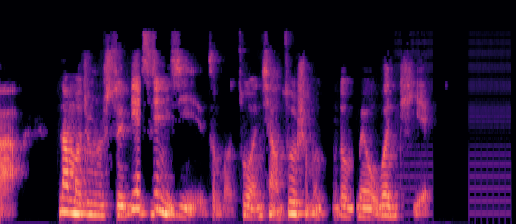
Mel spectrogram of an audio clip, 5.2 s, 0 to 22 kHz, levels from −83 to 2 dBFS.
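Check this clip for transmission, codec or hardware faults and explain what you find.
Two kinds of fault are present in this speech clip: two short stretches of frames out of order, and GSM phone buzz near the end.

Frames out of order occur from 1.37 to 1.75 s and from 3.16 to 3.54 s. In each, two neighbouring blocks of about 171 ms, which fits runs of four frames, were decoded in swapped order, so the halves of the stretch play exchanged and no time is lost. The speech sounds like a garbled flutter. A spectrogram shows abrupt discontinuities in harmonic tracks and formants at the seams, and the waveform shows sharp steps.

GSM phone buzz runs from 3.95 to 5.11 s. A nearby 2G phone transmitting in bursts at 217 Hz had its radio pulses rectified by the audio circuitry, adding a hard, raspy buzz about 32 dB below the speech and unrelated to it. Because the phone was in a data transfer, the buzz comes and goes. 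A spectrogram shows a comb of harmonics spaced at 217 Hz, appearing in patches, and the waveform shows a regular pulse train riding under the signal.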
